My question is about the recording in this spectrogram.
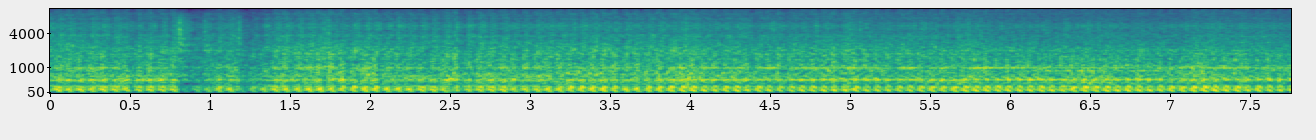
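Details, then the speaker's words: Craftsman mower after fuel tank replacement, test run before refitting top cover: small single-cylinder engine firing in a steady, even beat without misses or rattles; normal running. "And before I put the top cover on here, start it up, make sure it actually runs, and then cut this off."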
